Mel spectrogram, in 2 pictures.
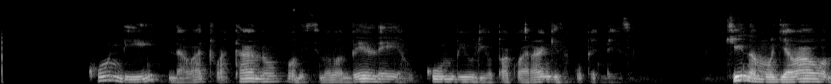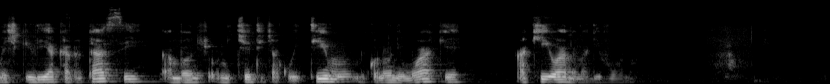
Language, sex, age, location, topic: Swahili, male, 25-35, Dar es Salaam, education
